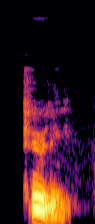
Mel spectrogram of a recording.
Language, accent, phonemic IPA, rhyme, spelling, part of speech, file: English, Southern England, /ˈtuːli/, -uːli, tule, noun, LL-Q1860 (eng)-tule.wav
- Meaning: Any of a number of large freshwater sedges of western North America formerly classified in the genus Scirpus, but now mostly as Schoenoplectus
